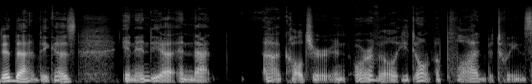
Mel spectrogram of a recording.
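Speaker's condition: Spasmodic dysphonia; onset age 18

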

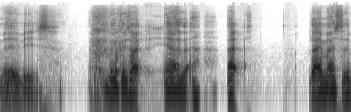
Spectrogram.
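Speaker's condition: Cerebral palsy

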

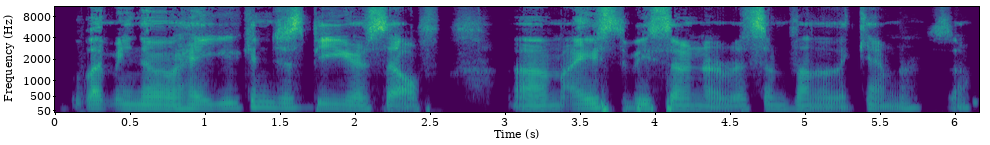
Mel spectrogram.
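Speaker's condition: Spastic cerebral palsy; off nearly all medications

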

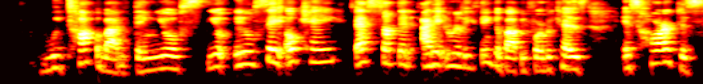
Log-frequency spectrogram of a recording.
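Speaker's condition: No condition

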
